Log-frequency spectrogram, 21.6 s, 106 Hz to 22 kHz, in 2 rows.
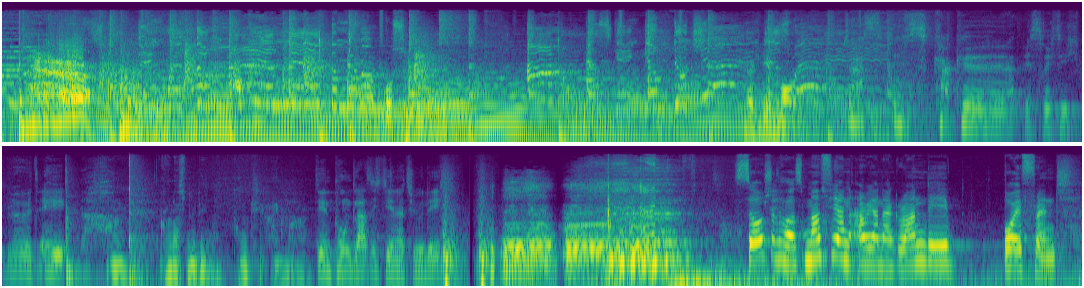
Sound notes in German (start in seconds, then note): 15.9 Mechanische Stimme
